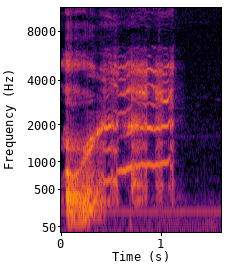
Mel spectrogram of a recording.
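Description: A pig grunting, one drawn-out vocal grunt lasting about a second, fairly loud, followed by quiet with a faint low steady hum.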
